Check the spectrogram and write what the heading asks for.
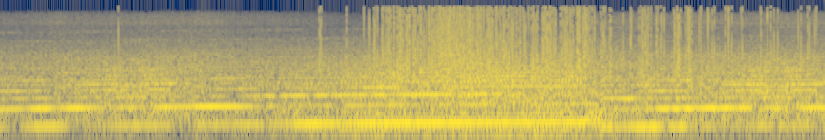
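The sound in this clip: Race car engine accelerating hard out of a hairpin, a loud, steady droning roar with strong tonal harmonics that swells partway through, with a brief dip in pitch late on.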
